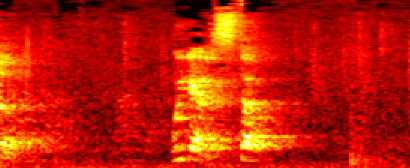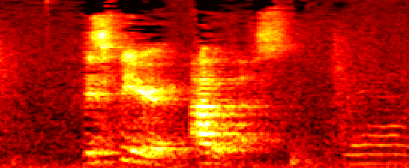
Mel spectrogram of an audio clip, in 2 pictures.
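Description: A man preaches with animation into a microphone, his voice echoing in a large room.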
